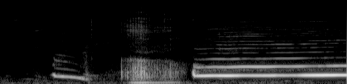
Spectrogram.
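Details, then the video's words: Siberian Husky named Key, who sings to TV adverts for cleaning products: a short falling whine, then a noisy burst of other sound, then a steady, sustained, tonal howl that swells slightly toward the end. "Husky Watches TV And Sings To Adverts"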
